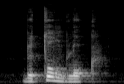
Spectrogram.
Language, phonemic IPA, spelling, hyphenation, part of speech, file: Dutch, /bəˈtɔnˌblɔk/, betonblok, be‧ton‧blok, noun, Nl-betonblok.ogg
- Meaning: block of concrete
